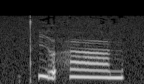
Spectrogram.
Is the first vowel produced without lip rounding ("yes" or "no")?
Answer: yes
